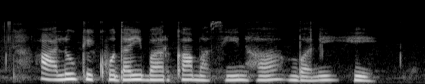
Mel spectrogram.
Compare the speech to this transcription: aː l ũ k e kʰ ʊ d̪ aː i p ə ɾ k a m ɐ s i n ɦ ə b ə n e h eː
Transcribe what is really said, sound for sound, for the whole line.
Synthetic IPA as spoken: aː l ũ k e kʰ ʊ d̪ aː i b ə ɾ k a m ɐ s iː n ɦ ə b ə n e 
